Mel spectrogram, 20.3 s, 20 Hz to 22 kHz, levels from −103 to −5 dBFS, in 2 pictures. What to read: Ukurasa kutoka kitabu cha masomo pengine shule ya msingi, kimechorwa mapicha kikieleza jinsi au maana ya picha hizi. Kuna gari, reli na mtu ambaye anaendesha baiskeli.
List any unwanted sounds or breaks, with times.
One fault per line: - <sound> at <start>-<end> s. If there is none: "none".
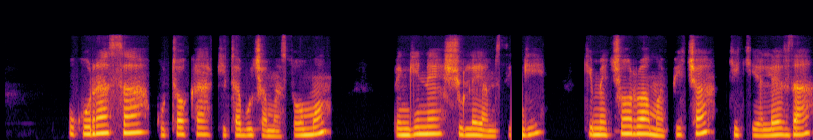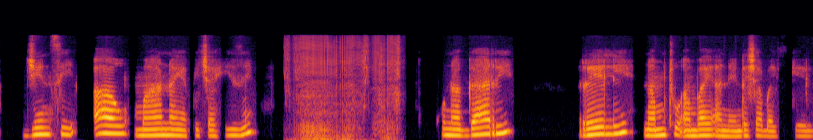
- dropout at 6.4-6.5 s
- squeak at 13.7-15.2 s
